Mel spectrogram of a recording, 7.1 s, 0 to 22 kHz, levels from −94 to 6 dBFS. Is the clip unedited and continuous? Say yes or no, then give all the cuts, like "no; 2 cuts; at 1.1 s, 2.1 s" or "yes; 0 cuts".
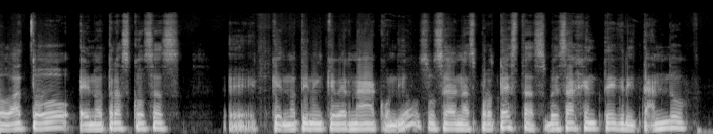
yes; 0 cuts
